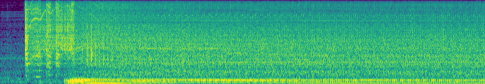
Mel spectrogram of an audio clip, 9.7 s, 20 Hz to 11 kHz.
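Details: 2011 Subaru WRX, 80k miles, Cobb stage 2+ off-the-shelf tune, catted downpipe and intake: cranks, catches and idles with a steady low pulsing tap under the exhaust; rod knock suspected.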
